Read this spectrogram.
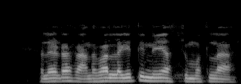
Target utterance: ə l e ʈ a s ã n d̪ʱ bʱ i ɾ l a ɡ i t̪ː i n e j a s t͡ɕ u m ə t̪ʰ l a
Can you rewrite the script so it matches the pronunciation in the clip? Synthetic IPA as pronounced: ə l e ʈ a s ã n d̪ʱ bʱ a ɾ l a ɡ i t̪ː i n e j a s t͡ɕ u m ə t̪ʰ l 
